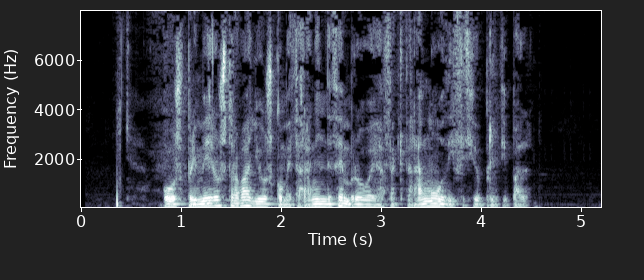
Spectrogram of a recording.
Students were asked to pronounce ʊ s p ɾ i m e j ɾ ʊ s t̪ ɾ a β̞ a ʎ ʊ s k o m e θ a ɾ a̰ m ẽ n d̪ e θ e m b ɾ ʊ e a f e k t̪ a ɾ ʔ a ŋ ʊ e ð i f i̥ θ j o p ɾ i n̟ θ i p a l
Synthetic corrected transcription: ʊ s p ɾ i m e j ɾ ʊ s t̪ ɾ a β̞ a ʎ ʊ s k o m e θ a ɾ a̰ ŋ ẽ n d̪ e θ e m b ɾ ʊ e a f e k t̪ a ɾ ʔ a ŋ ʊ e ð i f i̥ θ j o p ɾ i n̟ θ i p a l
